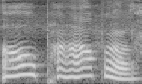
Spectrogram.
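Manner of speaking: put-on tiny, childlike, very high little girl voice. Retelling hitting a bump on the highway and hearing a little girl voice. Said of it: "hear this little girl voice go".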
